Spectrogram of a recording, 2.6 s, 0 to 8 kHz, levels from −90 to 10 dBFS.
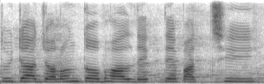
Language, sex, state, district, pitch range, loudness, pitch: Bengali, female, West Bengal, Alipurduar, 245-275 Hz, -16 LUFS, 265 Hz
